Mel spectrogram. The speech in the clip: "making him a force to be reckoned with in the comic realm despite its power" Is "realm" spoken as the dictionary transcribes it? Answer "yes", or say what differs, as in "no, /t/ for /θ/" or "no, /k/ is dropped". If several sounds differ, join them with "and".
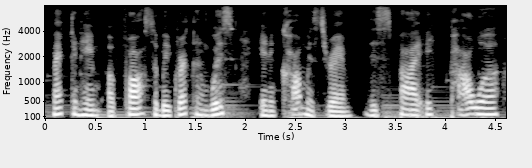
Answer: no, /l/ is dropped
